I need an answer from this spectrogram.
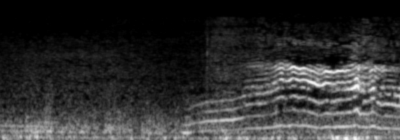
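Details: Domestic cat in a funny compilation, giving a drawn-out, wavering yowl that rises and warbles after the first two seconds, over steady background noise.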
